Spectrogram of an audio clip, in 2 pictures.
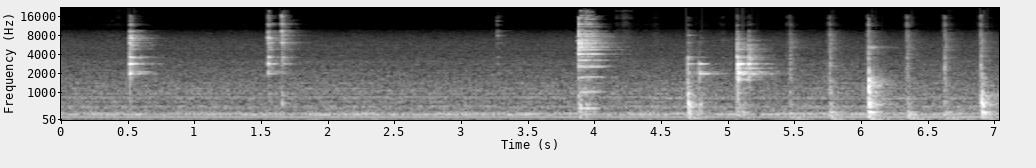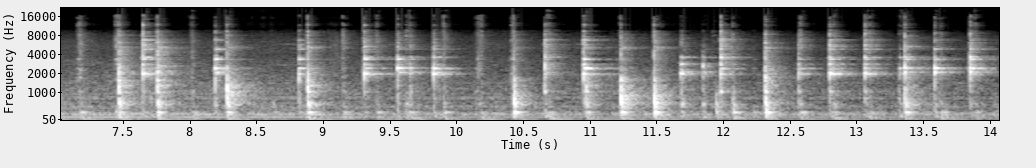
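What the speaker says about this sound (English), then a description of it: "I'm going to be pounding it down with a wooden spoon to help it release more of the liquid." Wooden spoon repeatedly pounding shredded cabbage down into a glass jar for dill sauerkraut, a steady run of sharp knocks and clinks that starts sparse and quickens into a dense rhythm, close and clear with no talk.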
